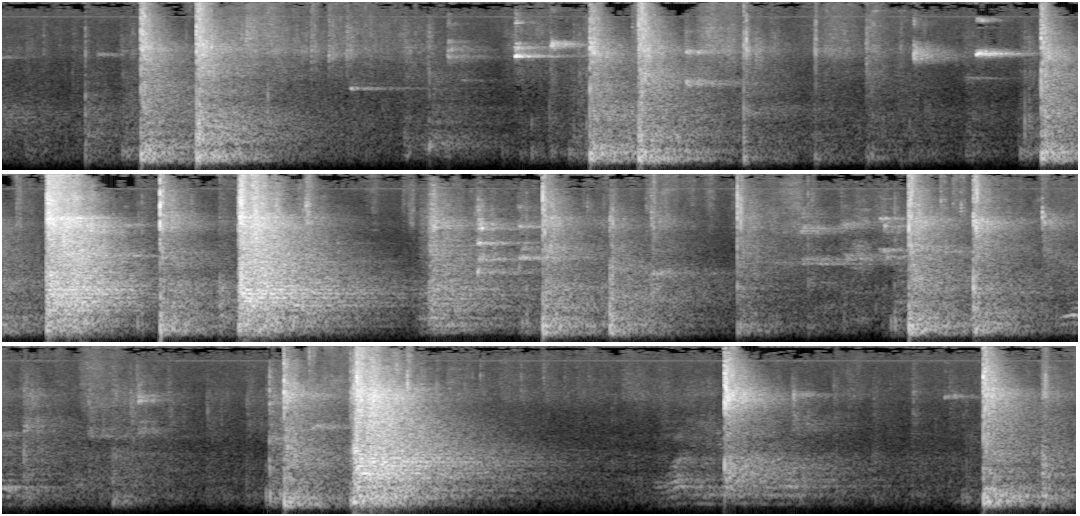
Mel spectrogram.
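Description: A ball thuds against a wall and floor, echoing through a large hall.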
